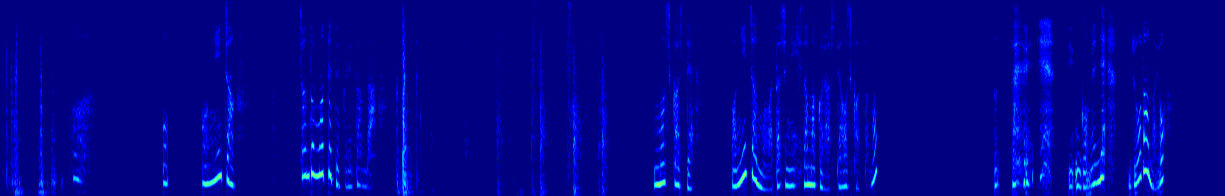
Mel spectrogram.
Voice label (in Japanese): 耳かきしてあげるね♪, ASMR, 耳かき, KU100; お兄ちゃん大好きASMRシリーズ; しっかり妹さなとの甘々な日常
